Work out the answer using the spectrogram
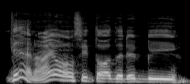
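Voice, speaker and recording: A man's voice: mid-range voice, sing-song, fairly quick, mellow, no echo, studio quality. A man co-hosting a podcast, chatting casually with profanity, sarcasm and frequent laughter. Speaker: podcast co-host. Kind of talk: casual chat.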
